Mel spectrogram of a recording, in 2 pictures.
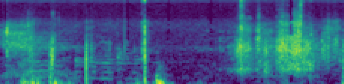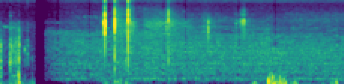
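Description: Honeybees are scooped into a box and a cup, a steady close buzz of the swarm mixed with scraping and shuffling handling noises, with a brief pause partway through.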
